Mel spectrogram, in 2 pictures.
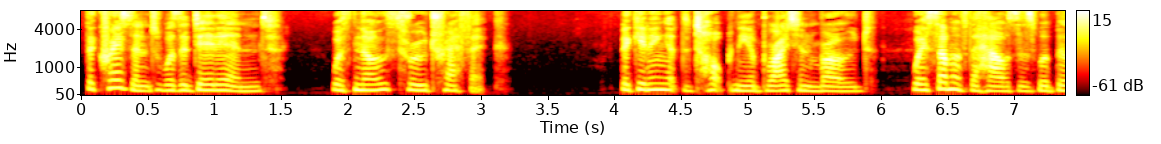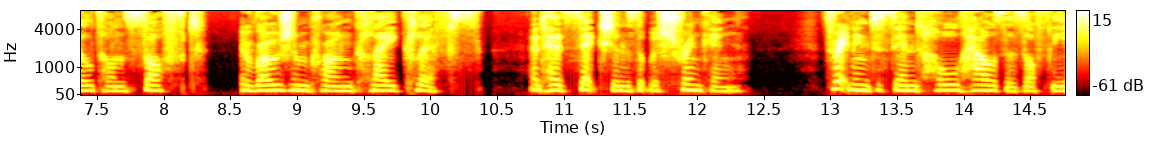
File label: narration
